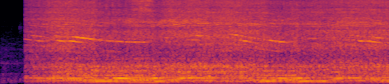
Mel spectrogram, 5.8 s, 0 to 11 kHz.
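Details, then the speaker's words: B16A Honda CRX after a coolant flush, engine revving: a steady airy hiss rides over the revs. The brake booster has a vacuum leak pinpointed under the master cylinder. "we realized the booster is now leaking while it probably had been just couldn't hear it we were able to pinpoint it underneath the master cylinder"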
